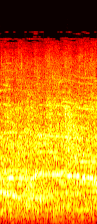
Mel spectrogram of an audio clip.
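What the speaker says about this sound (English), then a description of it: "Not sure why the crowd's cheering for the loser." A wrestling video game's arena crowd cheers and applauds in a steady, loud roar, heard briefly and continuously with a voice faintly underneath.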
